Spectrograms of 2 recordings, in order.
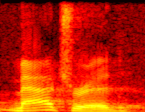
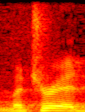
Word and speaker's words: Madrid: Richter scale at New Madrid, not Madrid, but Madrid, I think is how they pronounce it.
